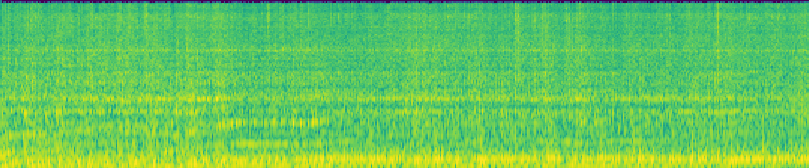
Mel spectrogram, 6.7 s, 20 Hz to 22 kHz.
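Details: 2000 Victory V92SC V-twin: uneven, lumpy idle with the beat wandering and loping instead of holding steady, close to stalling; rough idle with stall problem.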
